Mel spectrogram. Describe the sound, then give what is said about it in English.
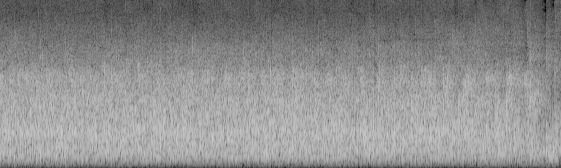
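A steady round of audience applause in thanks to the event's hosts, dense many-handed clapping sustained at an even level for about eight seconds with no voices over it. “So we just can't give these guys enough thanks, enough round of applause.”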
